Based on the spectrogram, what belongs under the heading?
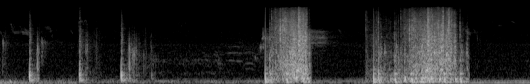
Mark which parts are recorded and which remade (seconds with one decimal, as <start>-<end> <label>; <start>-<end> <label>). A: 0.0-5.3 recorded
